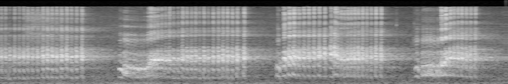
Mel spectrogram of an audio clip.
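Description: A kookaburra gives raucous, rapid chuckling bursts that rise into a loud cackle, in three bouts over about five seconds. No other sounds stand out.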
